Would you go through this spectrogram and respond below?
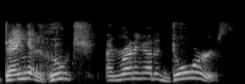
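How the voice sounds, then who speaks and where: A man's voice: very high-pitched, lively intonation, a little slow, pushed and bright, no room sound, dull audio, exaggerated voice. A man playing a fussy, exasperated police detective and dog owner in a comedic radio play.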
